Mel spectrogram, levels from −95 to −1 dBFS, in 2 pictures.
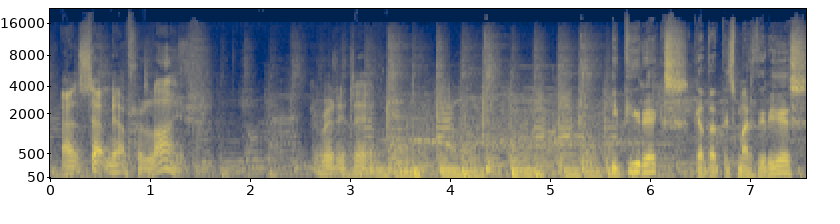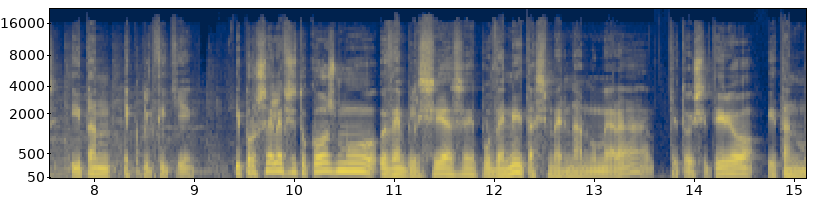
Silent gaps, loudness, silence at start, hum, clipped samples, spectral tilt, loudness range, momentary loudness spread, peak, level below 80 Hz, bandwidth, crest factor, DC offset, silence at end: none; -19 LUFS; 0 s; none; under 0.1%; -4.5 dB/octave; 6 LU; 13 LU; -2 dBFS; -34 dBFS; 18.5 kHz; 16 dB; under 0.1%; 0 s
